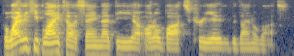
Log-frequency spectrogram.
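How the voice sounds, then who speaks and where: A man's voice: fairly low pitch, normal speed, a bit bright. A man chatting casually as a panelist, often in short remarks and questions. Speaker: panelist on a toy show. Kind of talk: casual chat with short interjections.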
